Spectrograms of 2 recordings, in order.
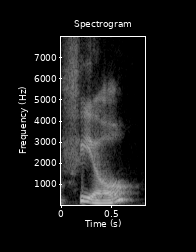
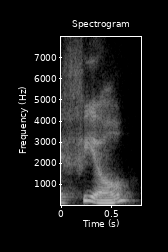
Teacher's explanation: For example, in words like feel, you can hear it sounds like I'm saying an L and I didn't touch up. When I say feel with an L where my tongue touches at the end, you definitely hear that it's an L.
